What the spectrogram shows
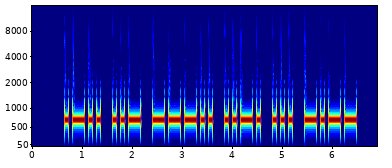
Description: Morse code, heard as a keyed tone, about 15 wpm, 700 Hz. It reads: LU8FSY
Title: DXCC-100 Call Signs - 6 Characters - Repeated 2x - 15wpm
